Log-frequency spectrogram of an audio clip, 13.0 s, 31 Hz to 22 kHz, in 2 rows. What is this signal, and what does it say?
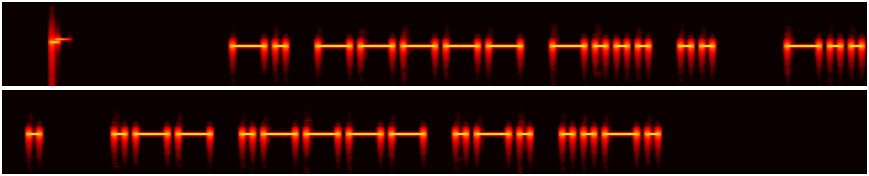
Morse code, heard as a keyed tone, about 16 wpm, 700 Hz. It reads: N0BI DE W1RF
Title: USA Callsign DE Callsign - 4 Characters - 15wpm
